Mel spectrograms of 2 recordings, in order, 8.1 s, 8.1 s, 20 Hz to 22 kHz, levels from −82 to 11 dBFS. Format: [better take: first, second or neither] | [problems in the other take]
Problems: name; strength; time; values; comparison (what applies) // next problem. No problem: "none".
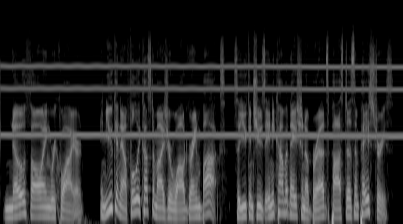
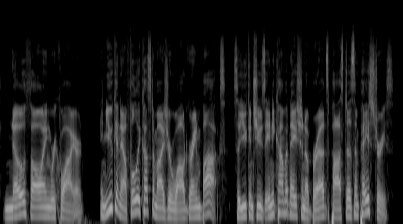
second | high-pitched whine; loud; throughout; 2 kHz, 6 dB below the speech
